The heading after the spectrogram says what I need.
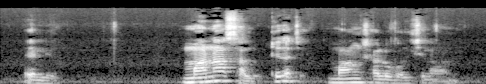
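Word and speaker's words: Manaslu: এটা ধোলাগিরি ইংলিশে লেখা হয় Dhaulagiri Annapurna মাংসালু এম এ এন এস এ এল ইউ মানাসালু ঠিক আছে মাংসালু বলছিলাম আমি তারপর তারপর গৌরীশংকর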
